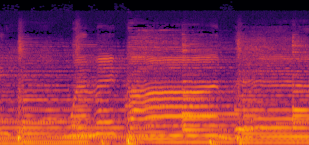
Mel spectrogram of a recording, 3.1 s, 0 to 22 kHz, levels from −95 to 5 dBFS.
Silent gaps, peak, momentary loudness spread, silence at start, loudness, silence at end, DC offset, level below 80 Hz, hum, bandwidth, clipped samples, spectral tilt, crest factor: none; -4 dBFS; 5 LU; 0 s; -19 LUFS; 0 s; under 0.1%; -30 dBFS; none; 15 kHz; under 0.1%; -5.5 dB/octave; 14 dB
